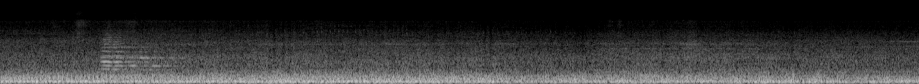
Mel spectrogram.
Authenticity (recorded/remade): remade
